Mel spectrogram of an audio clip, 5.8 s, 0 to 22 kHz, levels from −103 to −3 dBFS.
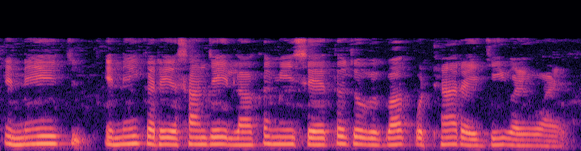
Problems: background sounds at intervals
